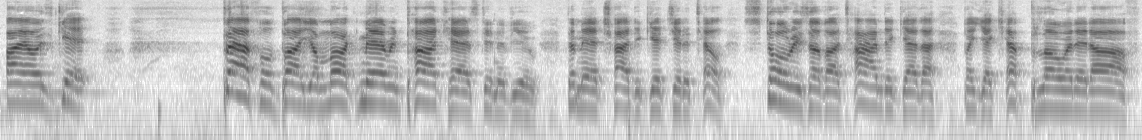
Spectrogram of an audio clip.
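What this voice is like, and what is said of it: Impression of Dice. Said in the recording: “doing an impression of Dice”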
